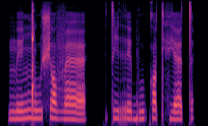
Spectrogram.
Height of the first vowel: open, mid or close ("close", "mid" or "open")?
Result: mid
